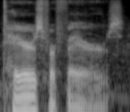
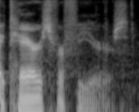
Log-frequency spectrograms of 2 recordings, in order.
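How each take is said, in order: First: TEARS and FAIRS both rhyming with "airs"; fears rhymed with tares. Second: TEARS said "tares", FEARS left normal; tears as in ripping. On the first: Streamer joking about English spelling, both words rhymed with airs. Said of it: "how come fear isn't pronounced fair either?". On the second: Streamer testing the phrase on chat, TEARS said "tares". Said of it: "Or is it tears for fairs?". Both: Shown as a demonstration.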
